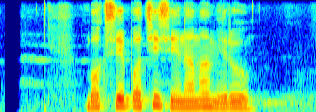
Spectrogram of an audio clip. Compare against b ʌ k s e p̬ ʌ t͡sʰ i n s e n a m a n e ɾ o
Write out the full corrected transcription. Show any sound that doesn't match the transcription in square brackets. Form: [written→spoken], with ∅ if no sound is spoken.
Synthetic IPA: b ʌ k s e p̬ ʌ t͡sʰ i [n→∅] s e n a m a [n→m] e ɾ o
